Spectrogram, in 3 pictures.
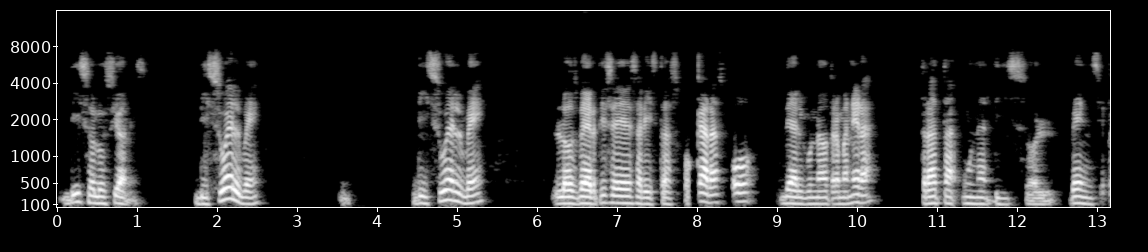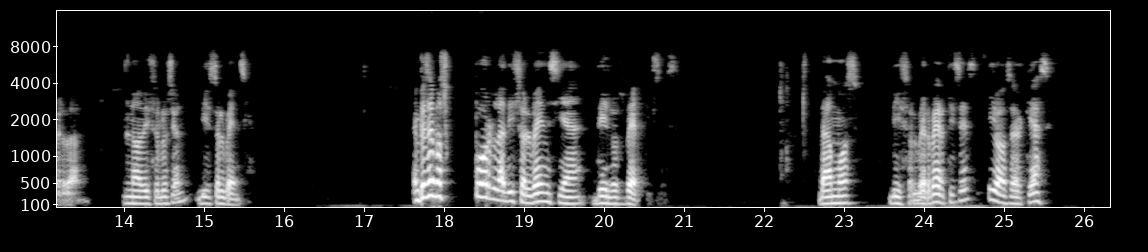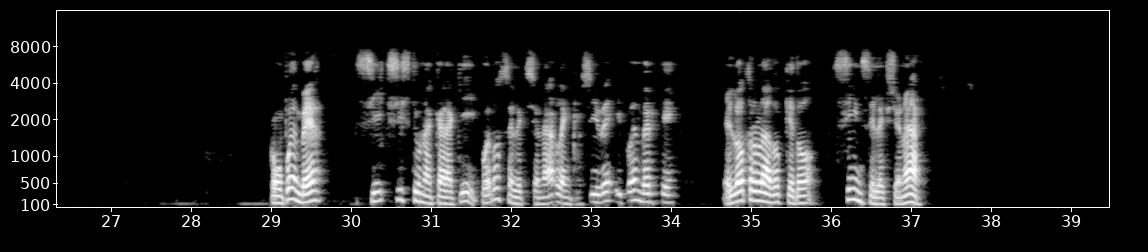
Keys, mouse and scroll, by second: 8.1 middle click, 8.4-9.0 scroll up 2, 9.0 middle click, 9.4 ctrl+Tab, 10.9 click, 11.2 middle click, 11.9 shift+middle click, 15.4 middle click, 16.0 shift+middle click, 16.8 middle click, 17.7 middle click, 18.2 shift+middle click, 18.9 middle click, 19.7 shift+middle click, 20.7 middle click, 22.2 x, 25.1 middle click, 28.9 ctrl+Tab, 30.0 click, 30.7 middle click, 31.8 z, 32.3 middle click, 33.7 shift+middle click, 34.0 middle click, 35.9 middle click.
